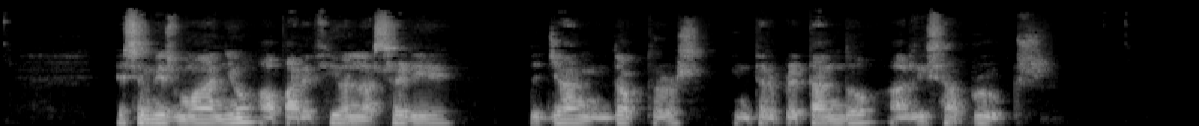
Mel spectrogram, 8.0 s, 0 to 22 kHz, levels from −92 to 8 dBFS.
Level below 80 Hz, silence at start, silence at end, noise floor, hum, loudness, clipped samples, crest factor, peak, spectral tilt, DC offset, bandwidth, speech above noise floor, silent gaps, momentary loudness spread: -70 dBFS; 0.8 s; 1 s; -72 dBFS; none; -28 LUFS; under 0.1%; 20 dB; -10 dBFS; -4.5 dB/octave; under 0.1%; 15.5 kHz; 44 dB; none; 13 LU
